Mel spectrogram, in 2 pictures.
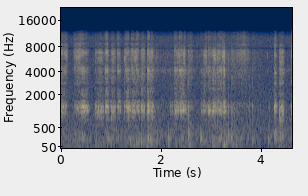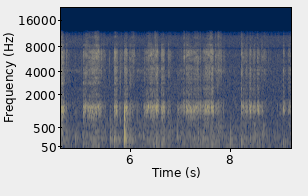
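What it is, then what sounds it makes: Pencil writing on a paper stack. A hand draws and writes doodles, such as stars and words, with the graphite tip of a red wooden pencil on a stack of white paper sheets resting on a wooden table. Bursts of dry, bright scratching rise and fall with each stroke, with short quiet gaps between them.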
